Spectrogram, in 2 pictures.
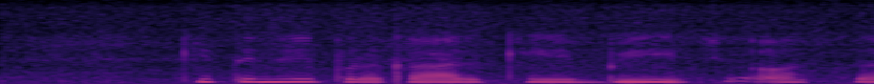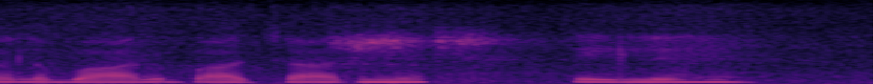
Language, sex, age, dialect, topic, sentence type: Magahi, female, 51-55, Northeastern/Surjapuri, agriculture, question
